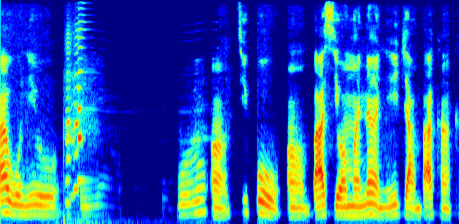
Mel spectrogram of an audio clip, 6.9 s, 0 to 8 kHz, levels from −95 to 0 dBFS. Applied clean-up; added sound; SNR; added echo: neural mask model DeepFilterNet 3.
